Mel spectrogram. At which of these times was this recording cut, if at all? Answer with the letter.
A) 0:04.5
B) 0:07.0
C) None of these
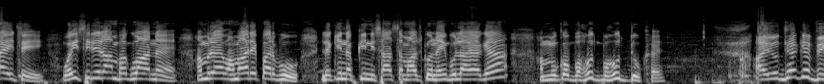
C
